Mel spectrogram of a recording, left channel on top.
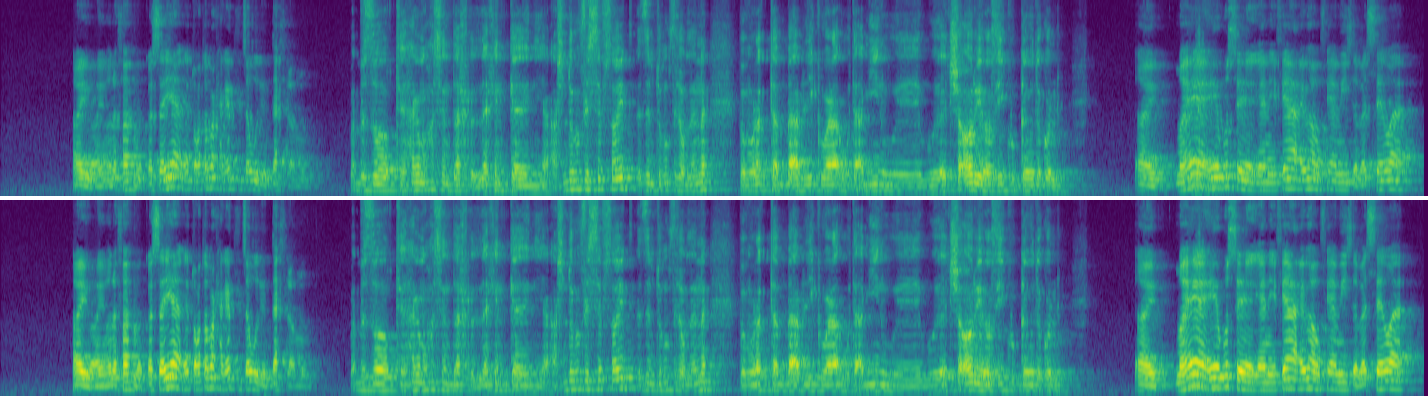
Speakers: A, on the right; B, on the left.
A: ايوه ايوه انا فاهمك بس هي تعتبر حاجات بتزود الدخل عموما
B: بالظبط هي حاجه محسن دخل لكن كان يعني عشان تكون في السيف سايد لازم تكون في شغلانه بمرتب بقى بليك ورق وتامين واتش ار يرازيك والجو ده كله
A: ايوه ما هي
B: بس
A: هي بص يعني فيها عيبها وفيها ميزه بس هو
